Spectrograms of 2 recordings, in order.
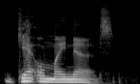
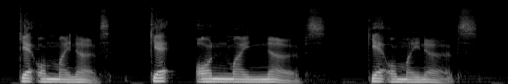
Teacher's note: You really get on my nerves. Notice I'm using a glottal T there, and it flows nicer.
